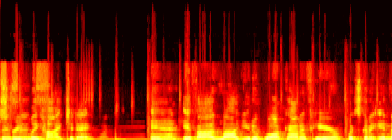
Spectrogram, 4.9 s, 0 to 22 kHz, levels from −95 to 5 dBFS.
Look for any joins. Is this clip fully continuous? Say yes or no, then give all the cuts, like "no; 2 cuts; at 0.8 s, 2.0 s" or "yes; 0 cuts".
yes; 0 cuts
